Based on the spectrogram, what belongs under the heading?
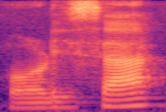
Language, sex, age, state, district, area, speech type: Odia, male, 18-30, Odisha, Kandhamal, rural, spontaneous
